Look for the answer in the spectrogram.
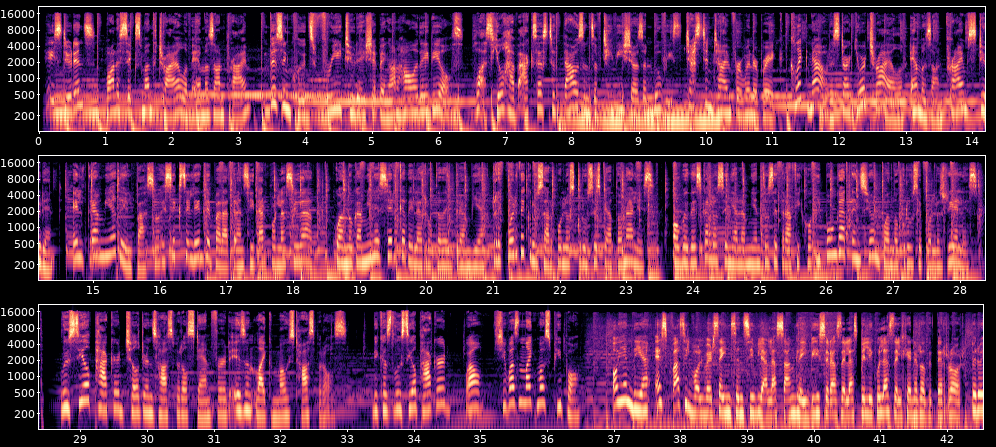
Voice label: Bilingual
